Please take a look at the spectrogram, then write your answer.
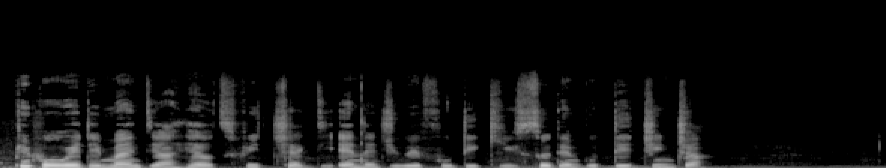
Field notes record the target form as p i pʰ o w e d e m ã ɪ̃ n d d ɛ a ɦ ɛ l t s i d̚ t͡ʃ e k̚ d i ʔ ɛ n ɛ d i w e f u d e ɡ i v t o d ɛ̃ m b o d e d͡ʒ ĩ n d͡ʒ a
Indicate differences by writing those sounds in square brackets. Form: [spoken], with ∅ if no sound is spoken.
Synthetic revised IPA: p i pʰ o w e d e m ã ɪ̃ n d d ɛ a ɦ ɛ l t [f] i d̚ t͡ʃ [ɛ] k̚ d i ʔ ɛ n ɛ [d͡ʒ] i w e f u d e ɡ i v [s] o d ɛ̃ m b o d e d͡ʒ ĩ n d͡ʒ a

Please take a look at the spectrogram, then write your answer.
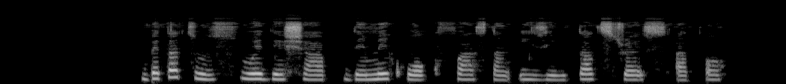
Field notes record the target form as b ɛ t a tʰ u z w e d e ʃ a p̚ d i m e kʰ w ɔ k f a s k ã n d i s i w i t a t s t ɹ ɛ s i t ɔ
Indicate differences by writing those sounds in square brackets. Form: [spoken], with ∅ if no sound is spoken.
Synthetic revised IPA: b ɛ t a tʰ u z w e d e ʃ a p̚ d [e] m e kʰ w ɔ k f a s [t] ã n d i [z] i w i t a t s t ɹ ɛ s [a] t ɔ

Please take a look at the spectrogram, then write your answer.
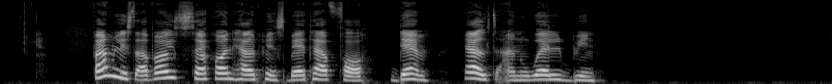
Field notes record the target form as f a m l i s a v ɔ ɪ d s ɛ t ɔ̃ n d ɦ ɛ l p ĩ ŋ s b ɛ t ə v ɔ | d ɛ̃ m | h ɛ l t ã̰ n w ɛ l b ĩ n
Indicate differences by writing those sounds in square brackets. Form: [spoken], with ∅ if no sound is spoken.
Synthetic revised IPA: f a m l i s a v ɔ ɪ d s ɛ [k] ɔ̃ n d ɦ ɛ l p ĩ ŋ s b ɛ t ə [f] ɔ | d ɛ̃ m | h ɛ l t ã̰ n w ɛ l b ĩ n

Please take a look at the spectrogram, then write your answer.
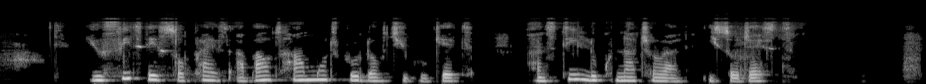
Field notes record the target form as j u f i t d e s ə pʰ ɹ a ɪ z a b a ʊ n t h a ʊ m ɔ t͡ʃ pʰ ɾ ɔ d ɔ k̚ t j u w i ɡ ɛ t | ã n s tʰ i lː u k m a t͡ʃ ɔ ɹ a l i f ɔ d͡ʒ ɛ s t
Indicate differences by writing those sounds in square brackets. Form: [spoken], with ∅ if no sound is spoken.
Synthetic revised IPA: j u f i t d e s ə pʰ ɹ a ɪ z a b a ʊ [∅] t h a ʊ m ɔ t͡ʃ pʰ [ɹ] ɔ d ɔ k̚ t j u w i ɡ ɛ t | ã n s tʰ i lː u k [n] a t͡ʃ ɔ ɹ a l i [s] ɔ d͡ʒ ɛ s t

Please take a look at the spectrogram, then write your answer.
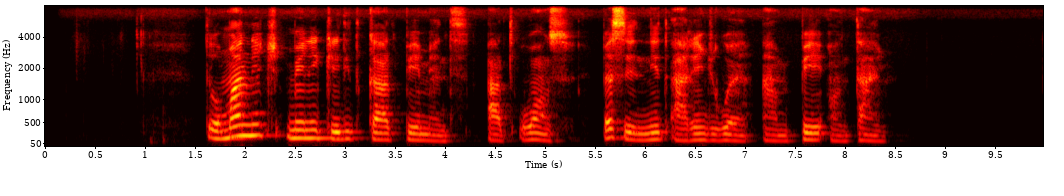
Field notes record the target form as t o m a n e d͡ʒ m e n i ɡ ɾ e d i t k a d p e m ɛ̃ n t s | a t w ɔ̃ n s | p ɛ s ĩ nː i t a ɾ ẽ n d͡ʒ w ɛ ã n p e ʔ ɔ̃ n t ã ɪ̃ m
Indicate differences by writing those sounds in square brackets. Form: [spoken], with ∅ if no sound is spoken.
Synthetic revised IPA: t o m a n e d͡ʒ m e n i [k] ɾ e d i t k a d p e m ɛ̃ n t s | a t w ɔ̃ n s | p ɛ s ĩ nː i [d] a ɾ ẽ n d͡ʒ w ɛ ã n p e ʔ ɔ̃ n t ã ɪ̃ m

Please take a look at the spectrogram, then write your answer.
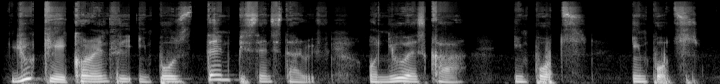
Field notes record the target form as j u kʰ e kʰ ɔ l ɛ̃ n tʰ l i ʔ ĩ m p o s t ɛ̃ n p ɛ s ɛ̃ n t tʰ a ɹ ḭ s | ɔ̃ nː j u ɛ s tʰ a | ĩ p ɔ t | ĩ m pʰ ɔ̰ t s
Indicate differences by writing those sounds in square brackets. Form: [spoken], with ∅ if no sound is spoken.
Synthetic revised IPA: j u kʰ e kʰ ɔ [ɹ] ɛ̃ n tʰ l i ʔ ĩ m p o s t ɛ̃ n p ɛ s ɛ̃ n t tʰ a ɹ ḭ [f] | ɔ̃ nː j u ɛ s [kʰ] a | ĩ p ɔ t | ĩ m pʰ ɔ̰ t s

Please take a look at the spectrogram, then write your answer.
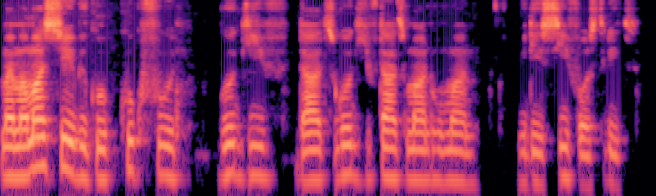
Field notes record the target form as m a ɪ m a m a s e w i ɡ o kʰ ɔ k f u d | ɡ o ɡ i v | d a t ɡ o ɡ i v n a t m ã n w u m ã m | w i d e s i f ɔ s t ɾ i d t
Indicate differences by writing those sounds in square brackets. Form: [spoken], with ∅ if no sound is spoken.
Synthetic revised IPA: m a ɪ m a m a s e w i ɡ o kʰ [u] k f u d | ɡ o ɡ i v | d a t ɡ o ɡ i v [d] a t m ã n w u m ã [n] | w i d e s i f ɔ s t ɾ i [∅] t

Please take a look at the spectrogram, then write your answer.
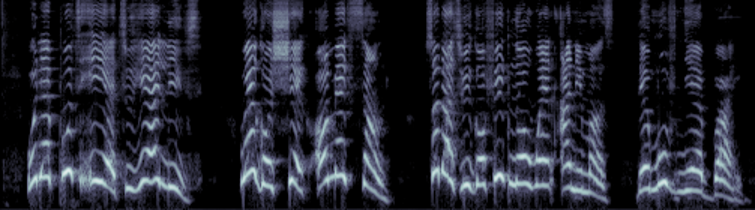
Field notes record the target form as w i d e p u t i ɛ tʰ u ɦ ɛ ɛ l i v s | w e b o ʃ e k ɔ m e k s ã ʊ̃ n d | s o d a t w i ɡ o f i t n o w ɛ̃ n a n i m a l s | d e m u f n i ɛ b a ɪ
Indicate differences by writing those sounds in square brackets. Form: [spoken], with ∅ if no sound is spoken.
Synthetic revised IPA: w i d e p u t i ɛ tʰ u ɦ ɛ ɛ l i v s | w e [ɡ] o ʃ e k ɔ m e k s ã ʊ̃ n d | s o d a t w i ɡ o f i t n o w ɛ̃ n a n i m a l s | d e m u [v] n i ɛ b a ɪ

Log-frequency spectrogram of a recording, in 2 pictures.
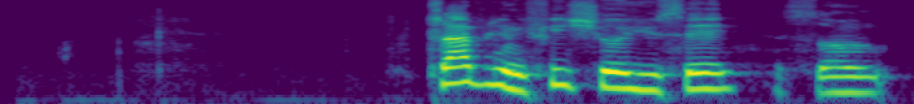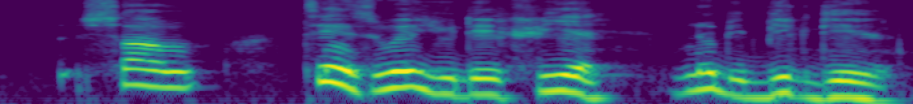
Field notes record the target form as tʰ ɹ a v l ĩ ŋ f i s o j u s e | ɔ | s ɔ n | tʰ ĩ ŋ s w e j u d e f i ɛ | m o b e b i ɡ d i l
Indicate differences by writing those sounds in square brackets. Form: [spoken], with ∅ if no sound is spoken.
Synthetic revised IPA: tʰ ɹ a v l ĩ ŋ f i [ʃ] o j u s e | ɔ | s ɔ [m] | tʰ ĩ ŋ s w e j u d e f i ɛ | [n] o b [i] b i ɡ d i l

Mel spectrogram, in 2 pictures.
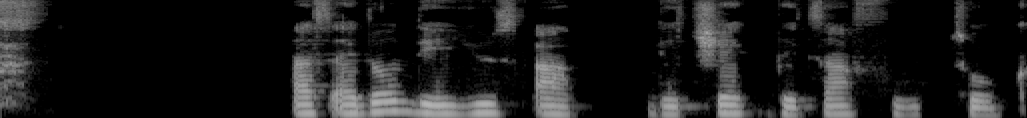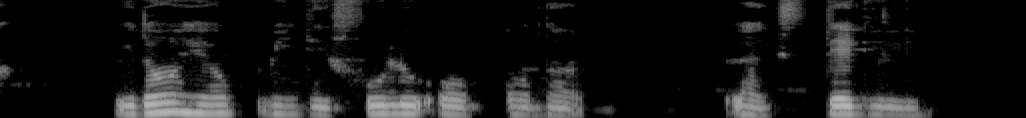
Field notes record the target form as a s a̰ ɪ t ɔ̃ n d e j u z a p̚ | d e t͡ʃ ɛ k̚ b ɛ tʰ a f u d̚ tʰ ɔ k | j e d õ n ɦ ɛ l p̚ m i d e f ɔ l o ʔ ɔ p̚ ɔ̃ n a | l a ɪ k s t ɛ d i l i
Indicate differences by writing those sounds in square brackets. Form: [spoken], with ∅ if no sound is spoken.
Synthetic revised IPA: a s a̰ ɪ [d] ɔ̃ n d e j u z a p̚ | d e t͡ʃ ɛ k̚ b ɛ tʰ a f u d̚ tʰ ɔ k | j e d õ n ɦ ɛ l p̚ m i d e f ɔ l o ʔ ɔ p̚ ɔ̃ n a | l a ɪ k s t ɛ d i l i

